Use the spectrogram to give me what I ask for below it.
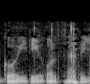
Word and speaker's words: Goirigolzarri: Te recomendamos que te aprendas la pronunciación de un nombre, Goirigolzarri, porque una vez que lo tengas ya controlado, mira, Goirigolzarri, yo me lo he preparado,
